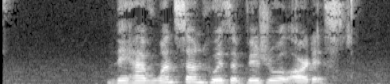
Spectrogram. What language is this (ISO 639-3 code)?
eng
